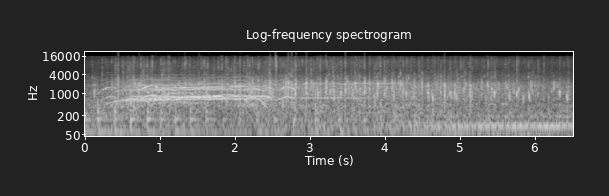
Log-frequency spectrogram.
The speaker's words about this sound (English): Your continued presence is commendable. May our voices extend beyond the borders of these lands and reach our friends in Gaza. So please give yourselves a big warm round of applause.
